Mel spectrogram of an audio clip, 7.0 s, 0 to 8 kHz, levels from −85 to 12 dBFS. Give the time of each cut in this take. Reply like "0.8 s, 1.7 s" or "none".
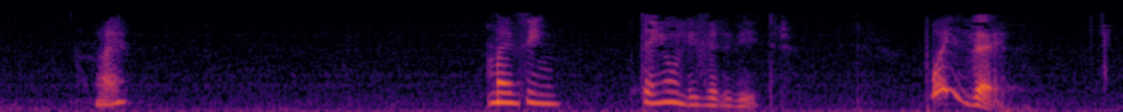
3.2 s, 3.9 s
